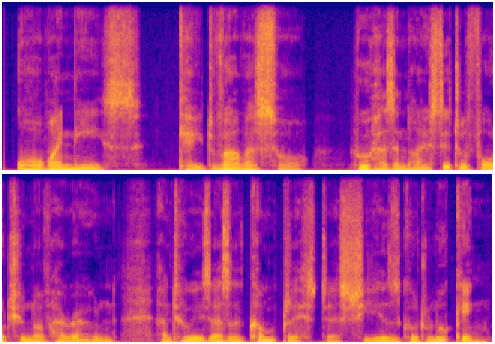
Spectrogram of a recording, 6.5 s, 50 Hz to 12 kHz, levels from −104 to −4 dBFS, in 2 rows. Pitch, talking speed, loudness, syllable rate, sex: 125 Hz, 220 wpm, -19 LUFS, 6.2 syllables/s, male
